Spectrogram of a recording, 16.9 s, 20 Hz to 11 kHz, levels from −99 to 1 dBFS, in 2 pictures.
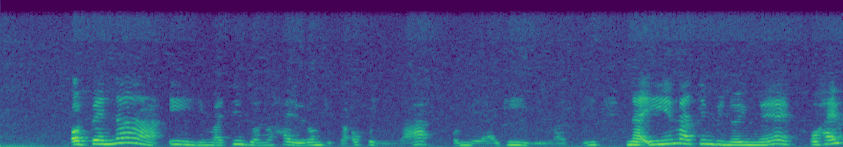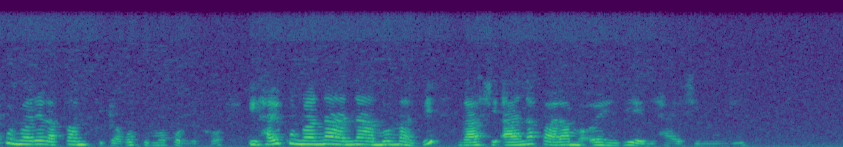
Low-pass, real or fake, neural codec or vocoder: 9.9 kHz; real; none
